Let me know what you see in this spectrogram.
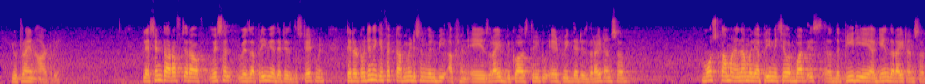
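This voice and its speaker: In a room with audible echo, a man talks at a very fast pace, his fairly high pitch held in fairly even intonation. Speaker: doctor teaching exam questions. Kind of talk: lecture.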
